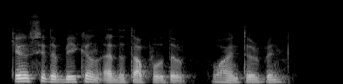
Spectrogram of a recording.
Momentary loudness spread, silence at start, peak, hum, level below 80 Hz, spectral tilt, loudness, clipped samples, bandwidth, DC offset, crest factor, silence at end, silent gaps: 9 LU; 0.15 s; -4 dBFS; none; -60 dBFS; -9 dB/octave; -23 LUFS; under 0.1%; 9.8 kHz; under 0.1%; 18 dB; 0.55 s; none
